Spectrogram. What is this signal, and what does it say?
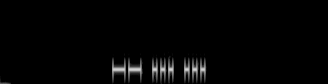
Morse code, heard as a keyed tone, about 30 wpm, 700 Hz. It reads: MSS
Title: USA Call Sign Postfixes - 3 Letters 30wpm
